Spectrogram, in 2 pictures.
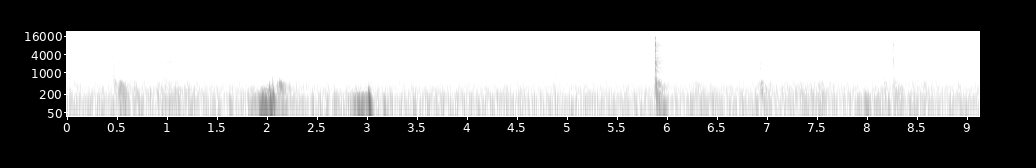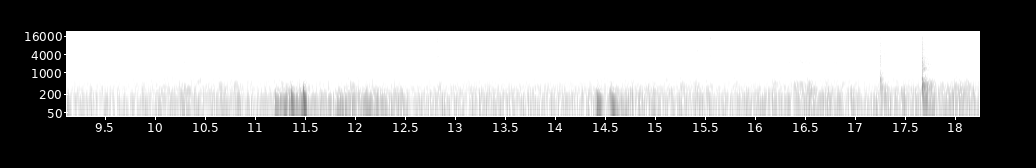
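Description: A thin metal pick clicks and scrapes inside a small lock.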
